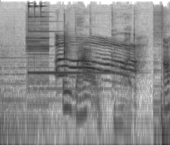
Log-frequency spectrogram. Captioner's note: suspenseful music; buzzer ringing; bells ringing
